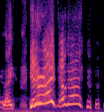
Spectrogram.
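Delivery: high, loud laughing squeal; a giddy high-pitched tease. Real, not acted. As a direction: squeal it playfully at the spirits. Laughing joke at God's team.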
